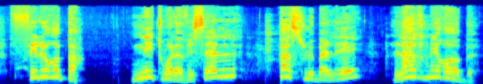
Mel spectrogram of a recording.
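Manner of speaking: high bossy princess barking chores; bossy orders. Acted. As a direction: rattle off orders like a spoiled princess. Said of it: "Elle ordonne".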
